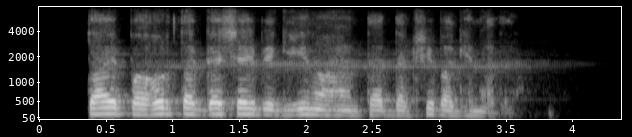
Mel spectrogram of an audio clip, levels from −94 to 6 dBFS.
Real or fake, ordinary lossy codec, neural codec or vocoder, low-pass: real; Opus, 32 kbps; none; 7.2 kHz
